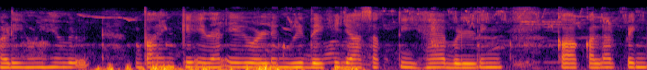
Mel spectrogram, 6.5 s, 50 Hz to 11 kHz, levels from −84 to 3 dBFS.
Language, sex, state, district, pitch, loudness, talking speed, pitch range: Hindi, female, Uttar Pradesh, Ghazipur, 195 Hz, -21 LUFS, 165 wpm, 185-200 Hz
